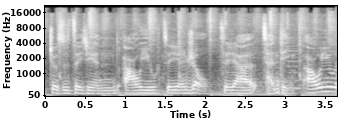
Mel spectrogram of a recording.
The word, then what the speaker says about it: RÒU: Tai-Chu, took was this RÒU, this meat RÒU, this restaurant. RÒU is pronounced the same as the word for meat.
